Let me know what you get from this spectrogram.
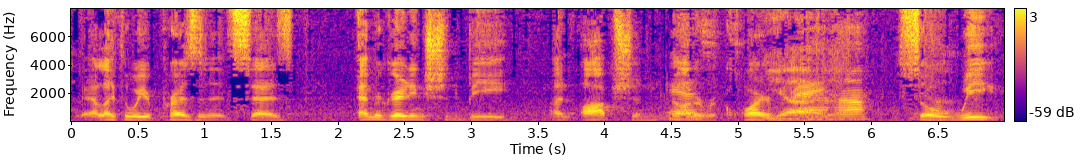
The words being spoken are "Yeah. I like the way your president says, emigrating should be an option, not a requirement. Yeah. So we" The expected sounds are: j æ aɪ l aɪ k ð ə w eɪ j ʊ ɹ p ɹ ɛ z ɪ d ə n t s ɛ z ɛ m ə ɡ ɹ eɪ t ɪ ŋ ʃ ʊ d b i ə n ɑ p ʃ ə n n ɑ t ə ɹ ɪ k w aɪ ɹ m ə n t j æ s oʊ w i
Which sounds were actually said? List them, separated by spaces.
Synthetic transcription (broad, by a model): aɪ l aɪ k ð ə w eɪ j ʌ ɹ p ɹ ɛ z ɪ d ə n t s ɛ z ɛ m ə ɡ ɹ eɪ t ɪ ŋ ʃ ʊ d b i ə n ɑ p ʃ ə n n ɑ t ə ɹ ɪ k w aɪ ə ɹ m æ s oʊ w i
